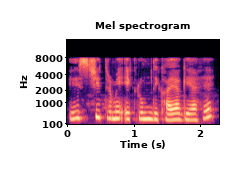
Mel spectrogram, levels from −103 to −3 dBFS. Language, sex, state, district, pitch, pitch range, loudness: Hindi, female, Arunachal Pradesh, Lower Dibang Valley, 255 Hz, 240-280 Hz, -15 LUFS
